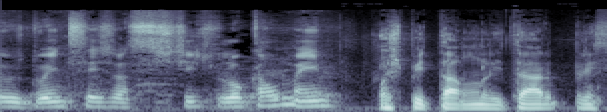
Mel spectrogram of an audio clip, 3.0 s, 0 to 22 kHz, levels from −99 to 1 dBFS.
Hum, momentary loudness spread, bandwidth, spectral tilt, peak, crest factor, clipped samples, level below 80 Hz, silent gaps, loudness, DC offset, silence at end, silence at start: none; 5 LU; 16.5 kHz; -4.5 dB/octave; -2 dBFS; 18 dB; under 0.1%; -50 dBFS; none; -20 LUFS; under 0.1%; 0 s; 0 s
